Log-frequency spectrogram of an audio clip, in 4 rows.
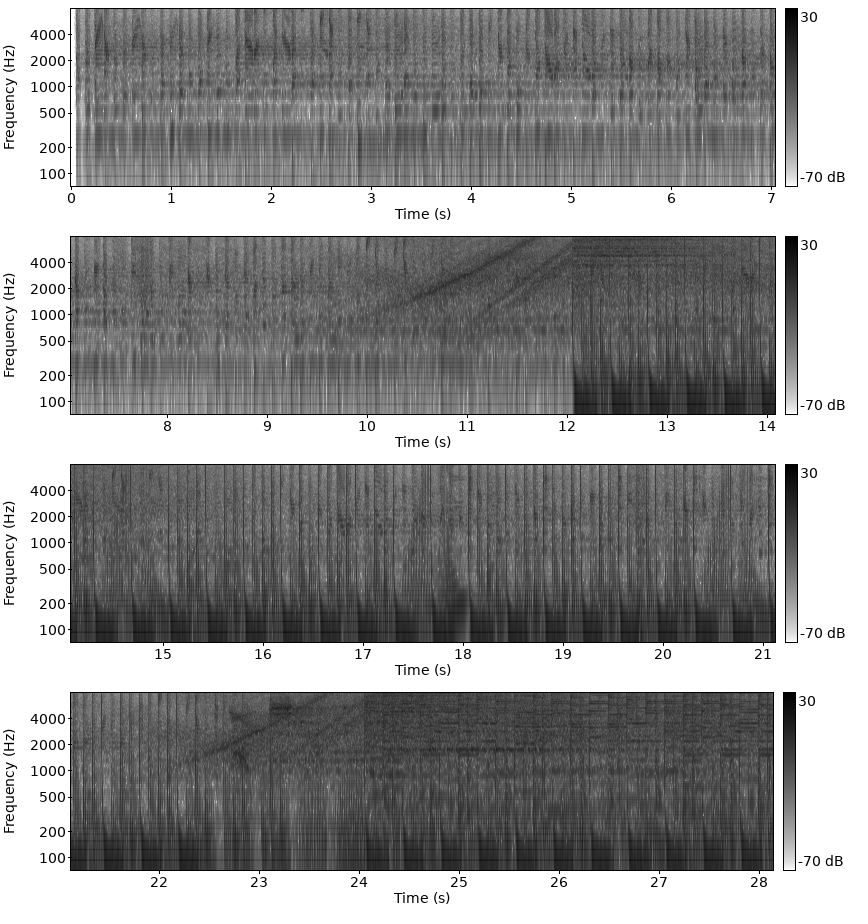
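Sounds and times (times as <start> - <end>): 
boss battle game music: 12.1 - 28.1.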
